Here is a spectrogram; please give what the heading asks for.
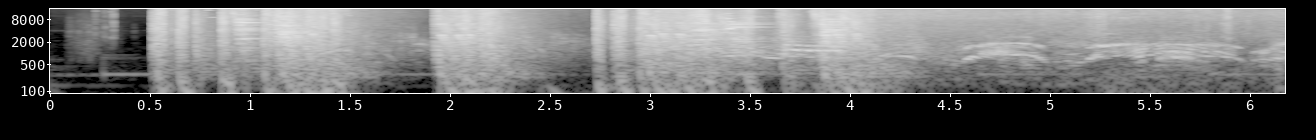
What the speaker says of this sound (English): What kind of gun is this?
